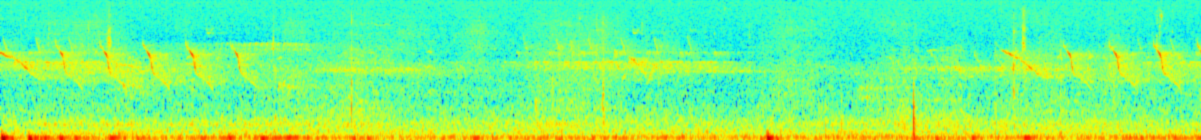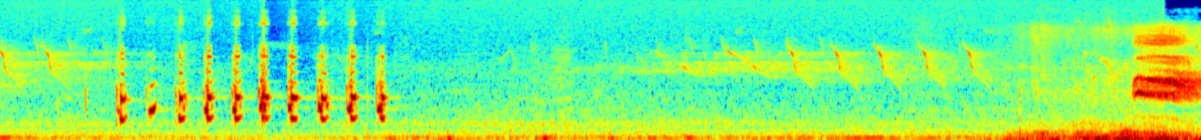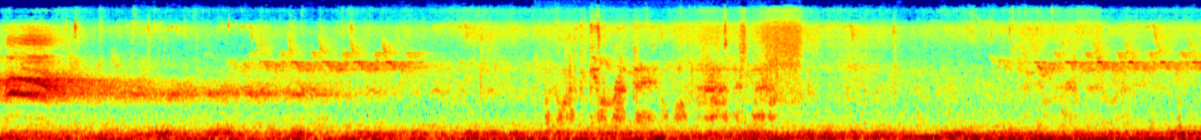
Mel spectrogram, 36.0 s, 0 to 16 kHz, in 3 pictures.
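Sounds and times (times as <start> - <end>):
quiet woodland background: 0.0 - 36.0
turkey calling: 13.2 - 16.0.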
